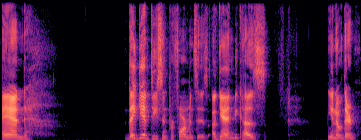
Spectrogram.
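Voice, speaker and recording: A man giving a casual, unscripted review to viewers, halting and rambling as he often trails off mid-thought. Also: mid-range voice, animated, sharp tone. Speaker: YouTube reviewer.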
